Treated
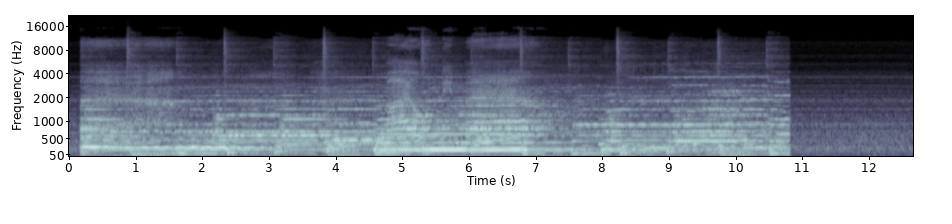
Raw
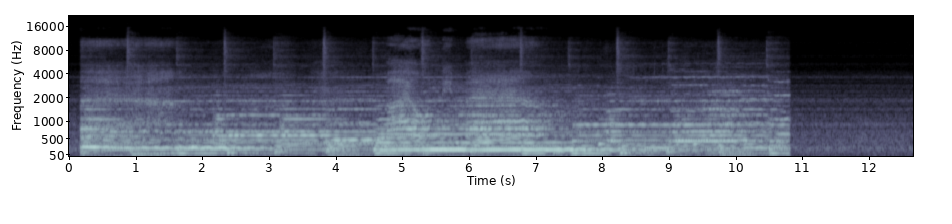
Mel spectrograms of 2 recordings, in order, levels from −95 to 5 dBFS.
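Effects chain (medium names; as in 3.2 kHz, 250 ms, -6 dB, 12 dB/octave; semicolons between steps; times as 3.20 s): 6.87–7.98 s: peaking EQ 200 Hz -11.5 dB 1.8 oct; trim +8 dB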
